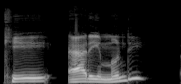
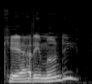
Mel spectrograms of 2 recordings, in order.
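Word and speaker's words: Ki-Adi-Mundi: Ki Adi Mundi? – That's right. – Ki Adi Mundi.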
